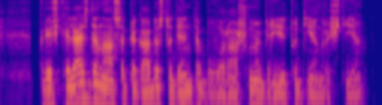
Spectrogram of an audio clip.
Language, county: Lithuanian, Vilnius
